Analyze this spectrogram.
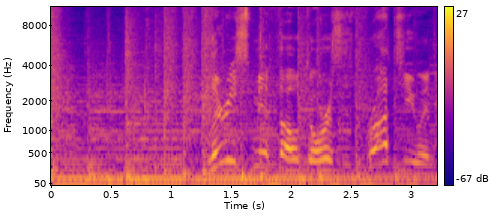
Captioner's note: voiceover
